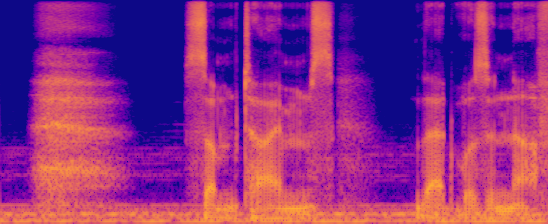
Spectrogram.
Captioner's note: sighs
